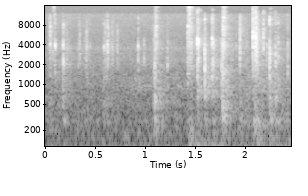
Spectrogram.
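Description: Faint keystrokes on a computer keyboard: a few scattered taps, with a short run of quick keystrokes in the second half, over a faint low hum.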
